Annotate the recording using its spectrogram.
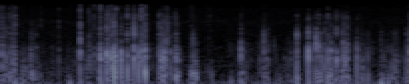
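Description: Fingers raking across the plastic bristles of a paddle hairbrush held close to the microphone: rapid scratchy clicking in several short bursts.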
